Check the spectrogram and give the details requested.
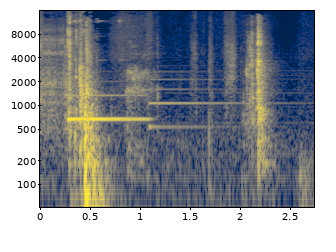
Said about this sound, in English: Now hurry up and lock the door.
